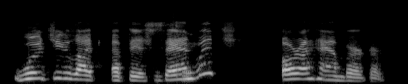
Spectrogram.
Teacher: my voice goes up with the first choice down with the second choice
